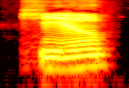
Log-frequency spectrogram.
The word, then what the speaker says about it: Kehoe: name Kehoe k-e-h-o-e how do you say that pronounce that Keo um how long has it been since your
